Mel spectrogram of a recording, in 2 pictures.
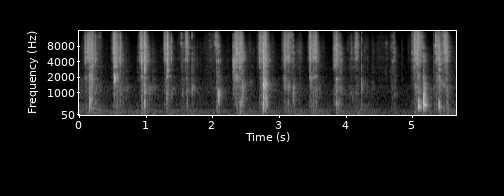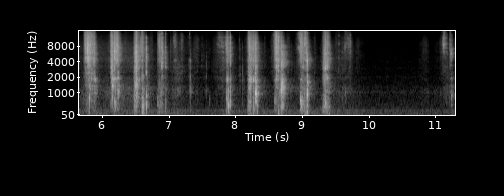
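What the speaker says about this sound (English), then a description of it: "Okay, keep shuffling." A rapid run of crisp riffling bursts, tarot cards shuffled again and again in quick rhythmic bunches, close and clear, ending after a short pause.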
